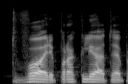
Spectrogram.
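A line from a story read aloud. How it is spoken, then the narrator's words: Trembling mutter. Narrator (Russian): пробормотал он дрожащим голосом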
